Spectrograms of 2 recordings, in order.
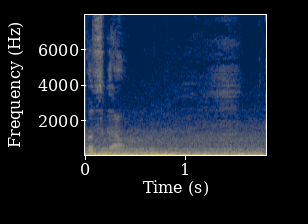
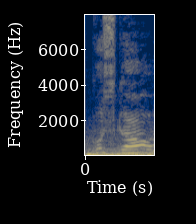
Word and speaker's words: कुसगांव: में आगे आ जाएगा, खुसगांव। एक तो मुझे ना यहाँ मराठी का जो प्रोनाउंसिएशन है ना वो मैं फेल हो जाता हूँ। इट इज़ कुसगांव और खुशगांव, खुश के एच तो नहीं है, कुसगांव।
